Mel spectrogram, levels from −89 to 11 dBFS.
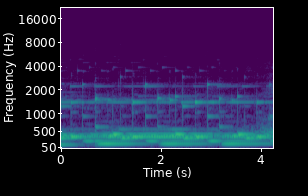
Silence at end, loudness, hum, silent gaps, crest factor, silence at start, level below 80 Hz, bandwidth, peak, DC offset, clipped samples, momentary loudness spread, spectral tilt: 0 s; -30 LUFS; none; none; 12 dB; 0 s; -72 dBFS; 4.1 kHz; -16 dBFS; under 0.1%; under 0.1%; 6 LU; -11 dB/octave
